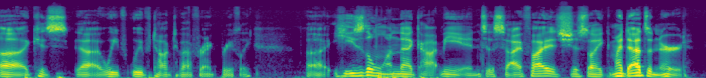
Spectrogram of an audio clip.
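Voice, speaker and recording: Speaking at a moderate pace, a man uses a fairly low voice with ordinary pitch variation. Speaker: podcast co-host. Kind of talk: casual chat. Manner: animated.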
